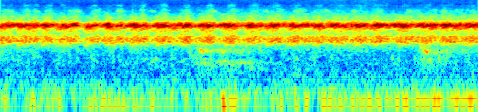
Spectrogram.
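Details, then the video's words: Short stretch of a crowded frog chorus from paddy fields after rice planting, countless overlapping rattly croaks blending into one steady, high, trilling drone. "개구리 우는 소리"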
